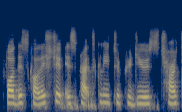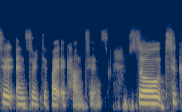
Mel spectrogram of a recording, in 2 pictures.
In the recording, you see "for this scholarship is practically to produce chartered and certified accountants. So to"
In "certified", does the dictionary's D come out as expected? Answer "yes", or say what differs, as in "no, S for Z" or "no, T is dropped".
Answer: yes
